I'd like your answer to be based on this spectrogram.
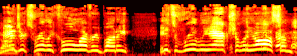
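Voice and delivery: very loud, very high-pitched hollering yell. Yelling to a crowd in character to win them over: yelling in character. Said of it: "I'm yelling that shit".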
